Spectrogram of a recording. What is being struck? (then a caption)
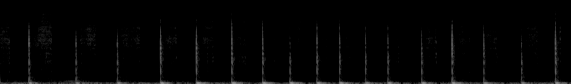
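Chalk stick on a chalkboard. A white chalk stick held in the fingers scratches and writes strokes on a flat black chalkboard. It makes 17 short, separate, bright, dry scraping bursts in a quick, uneven rhythm, each dying away almost at once.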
